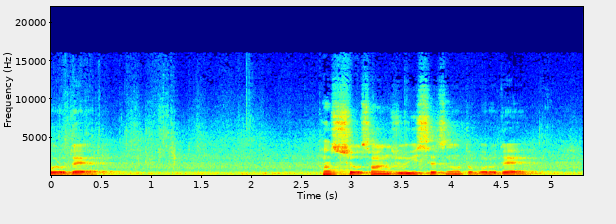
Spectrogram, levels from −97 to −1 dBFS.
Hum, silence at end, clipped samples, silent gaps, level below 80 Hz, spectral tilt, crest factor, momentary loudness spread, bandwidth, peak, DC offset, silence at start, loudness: none; 0 s; under 0.1%; none; -44 dBFS; -5 dB/octave; 18 dB; 19 LU; 15 kHz; -2 dBFS; under 0.1%; 0 s; -18 LUFS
